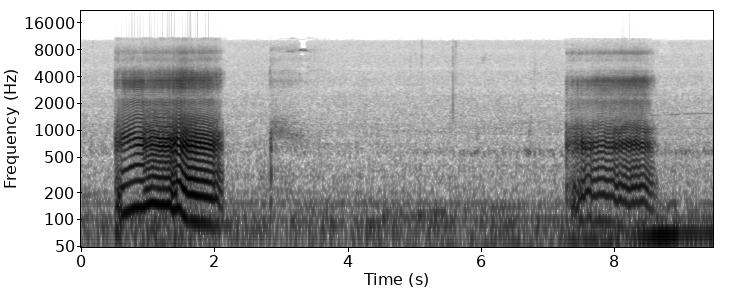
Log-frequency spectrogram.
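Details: Loud snoring from a Pekingese, a flat-faced dog: two long, rough, buzzing, rattling snores through nose and throat about seven seconds apart, with quiet room noise between.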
